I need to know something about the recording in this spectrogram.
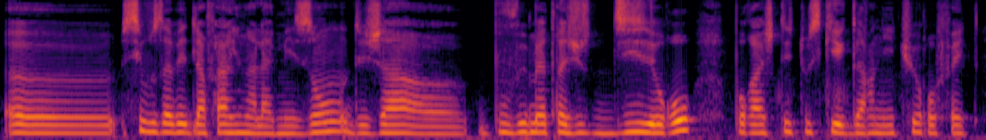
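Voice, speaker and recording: Flat-voiced woman, hoarse from a cold. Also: on the low side, normal speed, few pauses. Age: adult mother. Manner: chatty, repeats herself, many fillers. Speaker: cooking channel host. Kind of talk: casual cooking tutorial narration.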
